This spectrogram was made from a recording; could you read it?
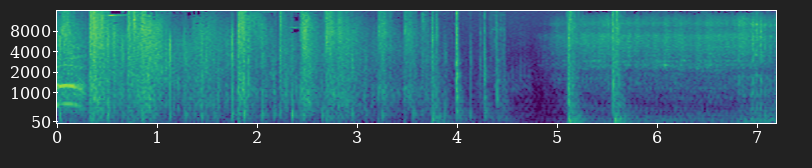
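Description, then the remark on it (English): Rapid, overlapping gunshots crackle in a dense volley for several seconds, then stop briefly before two loud, sharp single shots ring out. “No, you can't shoot from here.”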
